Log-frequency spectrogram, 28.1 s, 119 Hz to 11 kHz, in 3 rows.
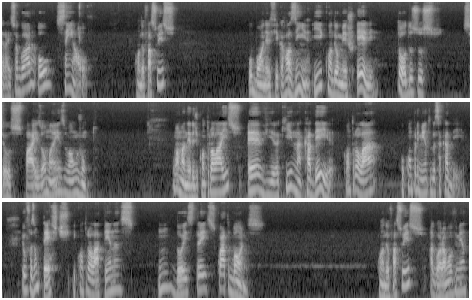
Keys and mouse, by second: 4.7 click, 5.7 g, 24.4 click, 24.9 click, 25.3 click, 25.9 click, 27.3 g.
